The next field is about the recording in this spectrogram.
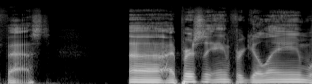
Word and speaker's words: Ghislaine: It said, aim for Shizlane. But Vicky Ward, a journalist who was early to Epstein stories, uses what I think is the right pronunciation, Ghislaine. So Ghislaine. And Ghislaine Maxwell's brother, Ian, says it very casually, like Ghislaine.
